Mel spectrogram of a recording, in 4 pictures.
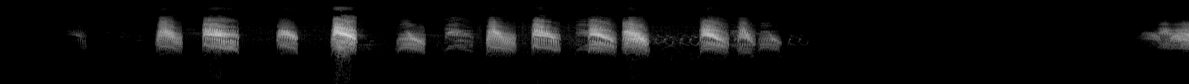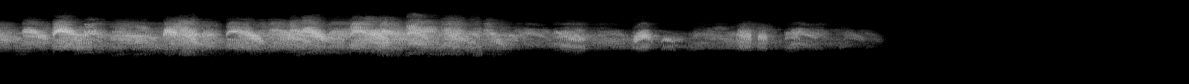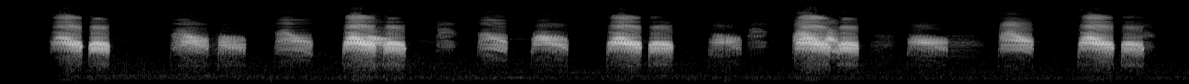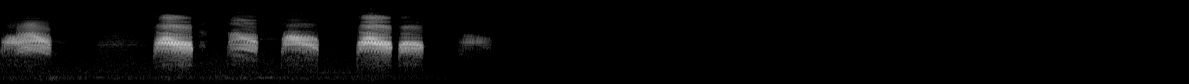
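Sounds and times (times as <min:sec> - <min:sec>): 
European starling nestlings: 0:01.5 - 0:08.0, 0:11.4 - 0:20.7, 0:24.3 - 0:24.9, 0:25.5 - 0:36.2, 0:36.8 - 0:40.6.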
